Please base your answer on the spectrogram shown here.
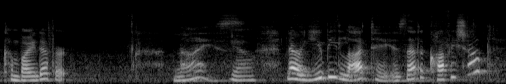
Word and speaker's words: Jubilate: that as a combined effort nice yeah now UB latte is that a coffee shop it almost sounds like it doesn't it it's actually spelled like jubilate but the Latin pronunciation is Ubi latte but oh I see you yeah latte yeah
